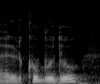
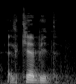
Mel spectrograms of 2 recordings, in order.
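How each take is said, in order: First: The word is said with u vowels. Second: The word is said with a and i vowels. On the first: The speaker calls it wrong. "on va pas dire el kubudu" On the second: The speaker calls it right. "on va dire el kabid"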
